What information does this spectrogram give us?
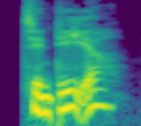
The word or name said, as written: tender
